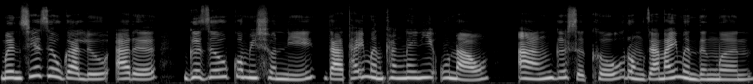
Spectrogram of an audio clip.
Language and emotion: Bodo, happy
